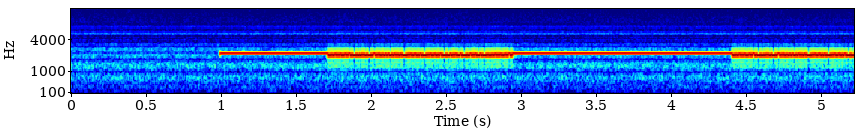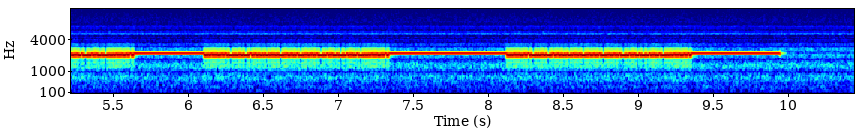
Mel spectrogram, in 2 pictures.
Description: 300-baud modem data (Bell 103 tones), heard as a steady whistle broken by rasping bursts, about 300 baud, 200 Hz shift.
